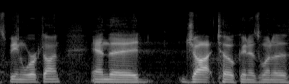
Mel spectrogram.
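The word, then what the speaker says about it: JWT: we were using the the jot or Json web tokens jot is like the pronunciation called out in the specification um it's a commonly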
